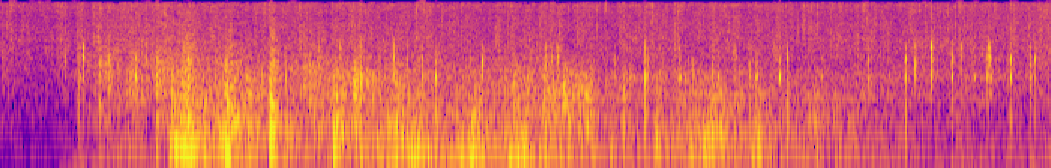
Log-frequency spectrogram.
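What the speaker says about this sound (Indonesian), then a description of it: "Hujan semakin lebat dan angin yang berembus mulai agak terasa dingin di tulang." Heavy rain pours during a thunderstorm on Mount Sindoro, a dense close hiss of drops on surfaces with deep rolling thunder rumbling through the middle and sharp drip and patter hits throughout.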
